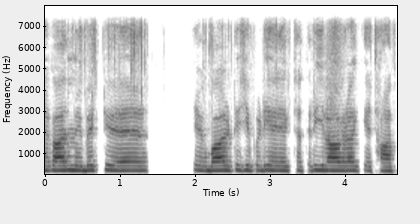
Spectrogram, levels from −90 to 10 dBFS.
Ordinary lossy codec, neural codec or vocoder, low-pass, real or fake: none; vocoder, 44.1 kHz, 128 mel bands every 512 samples, BigVGAN v2; 7.2 kHz; fake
